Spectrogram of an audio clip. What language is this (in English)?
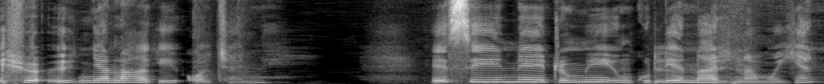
Masai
